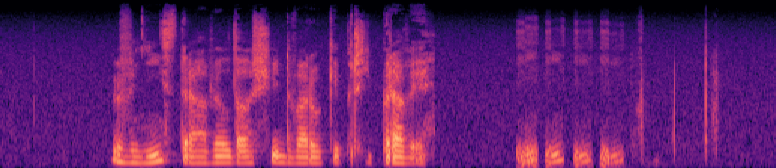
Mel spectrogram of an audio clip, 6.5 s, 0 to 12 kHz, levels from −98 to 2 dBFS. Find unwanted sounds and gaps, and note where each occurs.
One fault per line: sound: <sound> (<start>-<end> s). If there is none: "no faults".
sound: laugh (4.3-5.2 s)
